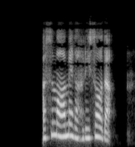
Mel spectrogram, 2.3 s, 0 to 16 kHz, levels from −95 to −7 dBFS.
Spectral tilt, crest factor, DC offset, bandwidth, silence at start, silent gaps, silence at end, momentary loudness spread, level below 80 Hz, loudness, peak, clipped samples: -3 dB/octave; 18 dB; under 0.1%; 9.2 kHz; 0.7 s; none; 0.4 s; 9 LU; -76 dBFS; -26 LUFS; -10 dBFS; under 0.1%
